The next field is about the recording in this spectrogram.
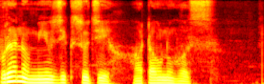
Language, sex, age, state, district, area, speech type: Nepali, male, 45-60, West Bengal, Jalpaiguri, urban, read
